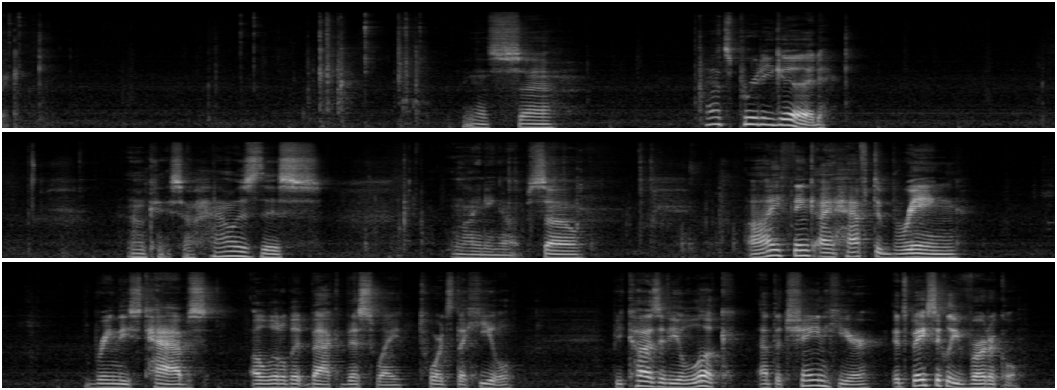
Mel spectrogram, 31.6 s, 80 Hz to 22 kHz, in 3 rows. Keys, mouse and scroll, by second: 0.0 click, 0.3-2.0 middle drag, 2.3 click, 4.0 ctrl+Tab, 8.2 scroll up 1, 8.3 scroll down 1, 8.4-10.4 middle drag.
